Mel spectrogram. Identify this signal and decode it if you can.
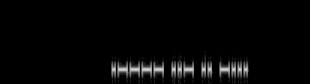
Morse code, heard as a keyed tone, about 40 wpm, 700 Hz. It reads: 1UIB
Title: Four Challenging Letter-Number Combinations 40wpm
